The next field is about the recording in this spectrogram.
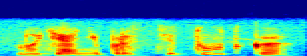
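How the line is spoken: Desperate exclamation. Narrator (Russian): в отчаянии воскликнула Лианна

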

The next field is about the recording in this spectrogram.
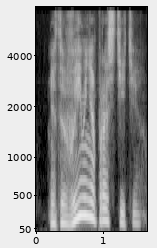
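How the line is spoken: Exclaiming. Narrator (Russian): воскликнула Люси

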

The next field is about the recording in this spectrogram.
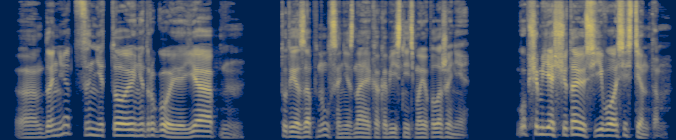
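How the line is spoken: Finishing uncertainly. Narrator (Russian): неуверенно закончил я

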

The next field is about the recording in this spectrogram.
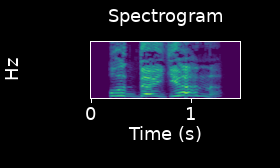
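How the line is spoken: Sobbing. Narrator (Russian): зарыдала Энни

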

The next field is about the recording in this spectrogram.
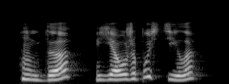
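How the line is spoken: Snorting. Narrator (Russian): хмыкнула Полина

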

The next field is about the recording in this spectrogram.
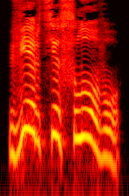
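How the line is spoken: Hoarse wheeze. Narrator (Russian): просипел Тимофей Степанович

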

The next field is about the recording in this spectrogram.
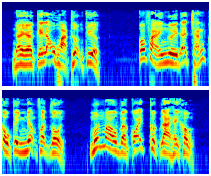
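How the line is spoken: Angry shout. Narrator (Vietnamese): Ngô Nam Vân không nén được quát lên

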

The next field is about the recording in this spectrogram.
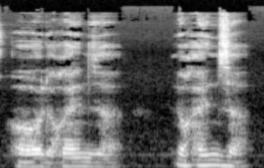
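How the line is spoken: Murmured. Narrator (French): murmura Balsamo

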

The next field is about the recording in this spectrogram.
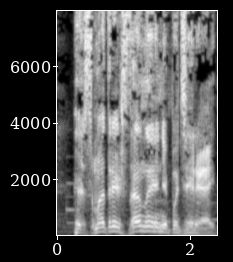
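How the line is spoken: Shouted from a queue. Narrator (Russian): тут же крикнули из очереди

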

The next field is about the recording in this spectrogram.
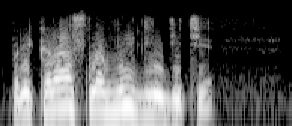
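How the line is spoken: Gloomy statement. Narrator (Russian): мрачно констатировала я

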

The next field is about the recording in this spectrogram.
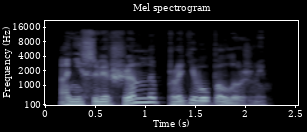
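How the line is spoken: Quiet. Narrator (Russian): тихо сказал я

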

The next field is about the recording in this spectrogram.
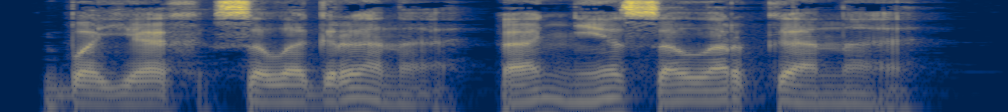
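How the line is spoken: Slow drawl. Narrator (Russian): не спеша протянул Соха

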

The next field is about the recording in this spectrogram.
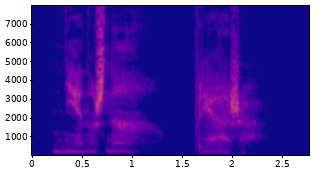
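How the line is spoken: Soft speech. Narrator (Russian): она тихонько проговорила

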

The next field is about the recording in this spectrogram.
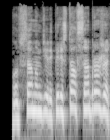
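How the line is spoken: Exclaiming. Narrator (Russian): воскликнул Ларра

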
